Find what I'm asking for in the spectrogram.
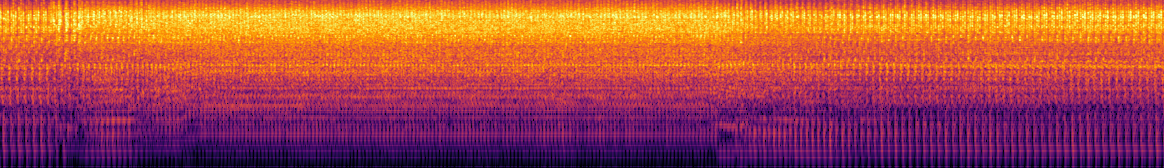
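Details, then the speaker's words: Riding mower single-cylinder engine after carburetor rebuild with ultrasonic cleaning: runs steady, revs to high, then drops back to a smooth, even low idle, sounding like a brand new carburetor; normal high and low idle. "Alright, it sounds very good on low idle. Sounds like I put a brand new carburetor on it."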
